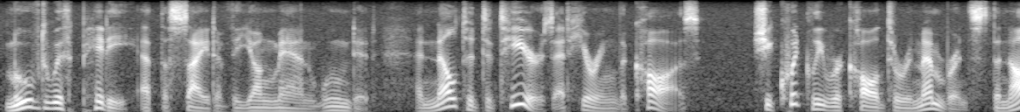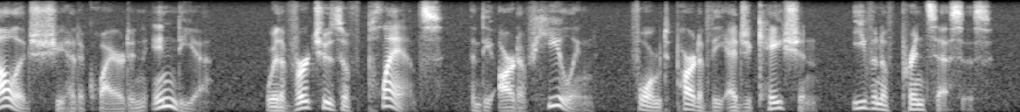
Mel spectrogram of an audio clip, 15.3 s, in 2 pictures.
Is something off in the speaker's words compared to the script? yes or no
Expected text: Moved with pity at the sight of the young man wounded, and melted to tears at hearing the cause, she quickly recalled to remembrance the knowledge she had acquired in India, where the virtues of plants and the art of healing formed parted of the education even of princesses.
yes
